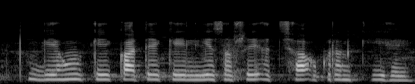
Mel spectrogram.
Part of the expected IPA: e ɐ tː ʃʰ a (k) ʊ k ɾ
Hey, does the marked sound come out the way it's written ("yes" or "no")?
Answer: no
